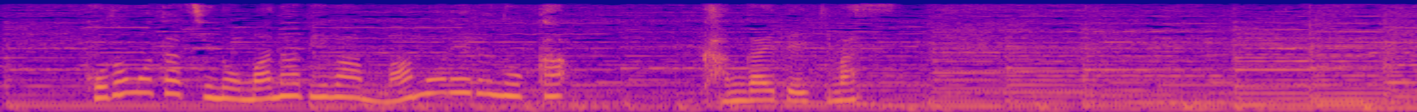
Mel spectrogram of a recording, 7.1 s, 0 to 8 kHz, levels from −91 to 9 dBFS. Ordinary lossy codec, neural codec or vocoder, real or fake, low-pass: MP3, 32 kbps; none; real; 7.2 kHz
